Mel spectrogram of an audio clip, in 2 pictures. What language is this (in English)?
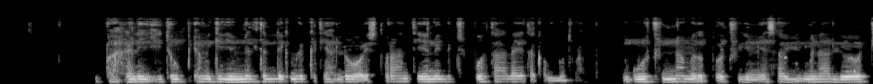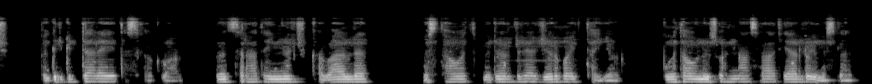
Amharic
